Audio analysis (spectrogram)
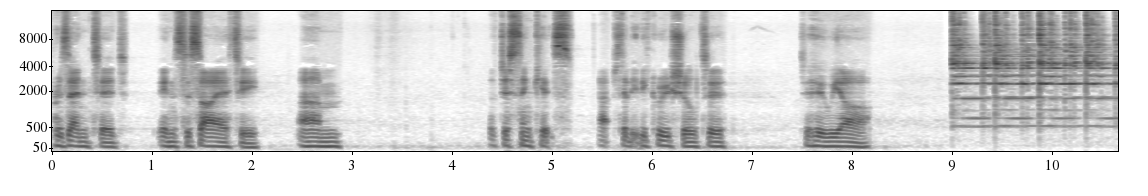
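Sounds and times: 
speech: 0.0s - 3.0s, 4.4s - 6.8s, 7.5s - 8.2s, 9.0s - 9.3s
theatre interval bell ringing: 9.0s - 10.6s.

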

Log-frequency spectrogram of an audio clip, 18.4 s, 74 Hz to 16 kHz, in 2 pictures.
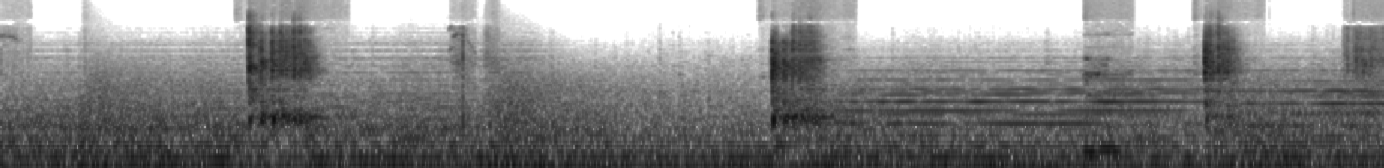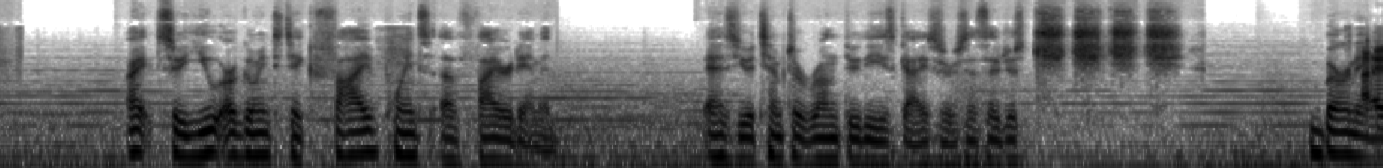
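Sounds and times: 
dice clattering on a hard table: 1.7s - 2.2s, 5.1s - 5.6s, 8.0s - 8.3s
speech: 10.1s - 13.1s, 13.9s - 17.2s, 18.0s - 18.4s.

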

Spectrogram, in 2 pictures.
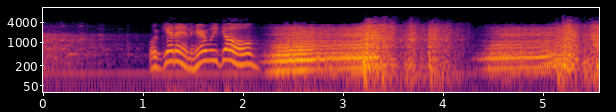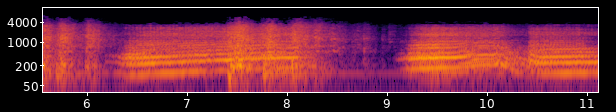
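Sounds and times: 
laughter: 0.0s - 1.0s
speech: 1.0s - 3.2s
car engine revving as the vehicle pulls out of a tight parking space: 2.2s - 11.1s.

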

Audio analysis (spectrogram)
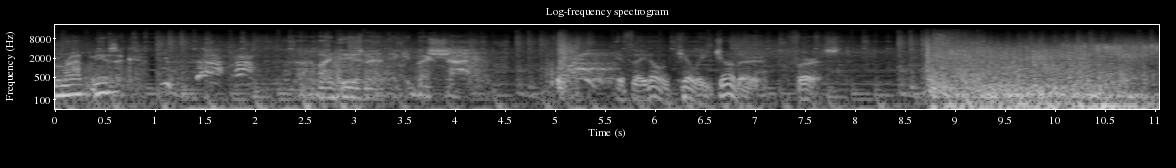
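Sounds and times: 
speech: 0.0s - 4.4s, 5.0s - 8.0s
bomb explosion boom: 8.7s - 11.0s
sustained roar of rumbling debris: 8.7s - 11.0s.

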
